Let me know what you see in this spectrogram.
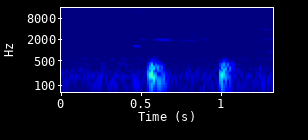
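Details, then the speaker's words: Vocal imitation of an asthma wheeze: two short, low, nasal "ngik" sounds mimicking air squeezed out on exhalation through constricted bronchi. "sehingga kalau kita Dengarkan dengan seksama napasnya ee ada yang tersisa dan keluar seperti suara mengi Ngik ngik seperti itu"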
